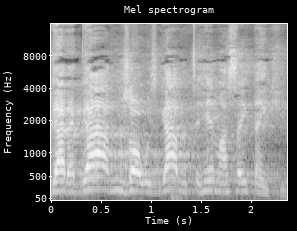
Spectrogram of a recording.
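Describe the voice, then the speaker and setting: Amid noticeable background noise and audible room echo, a man talks at a fairly quick pace with a high pitch. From US Midwest, Indianapolis east side. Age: 20s. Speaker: law graduate and business lecturer. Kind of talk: graduation speech. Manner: rhythmic oratorical delivery.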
